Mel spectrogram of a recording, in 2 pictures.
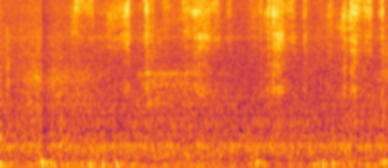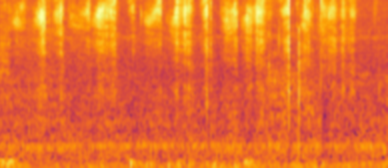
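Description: Fingers and palms rubbing and brushing together close to the microphone: an irregular, soft swishing of skin on skin with light low thuds.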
